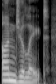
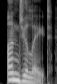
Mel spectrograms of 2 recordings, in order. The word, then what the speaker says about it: undulate: the JW in Jump finally late which rhymes with bait now let's put it all together undulate try repeating after me undulate now a little faster undulate and at full speed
